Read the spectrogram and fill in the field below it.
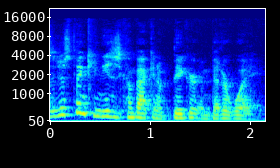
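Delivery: usual speaking voice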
